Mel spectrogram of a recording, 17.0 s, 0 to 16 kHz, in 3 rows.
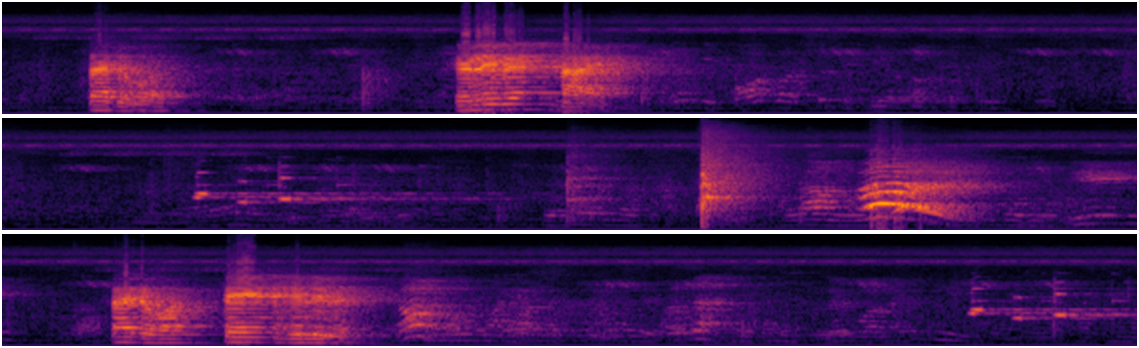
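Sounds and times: high-pitched drone: 0:06.6 - 0:08.2, 0:16.1 - 0:17.0
racket hitting shuttlecock: 0:08.5 - 0:09.7
player shouting: 0:09.6 - 0:10.7.

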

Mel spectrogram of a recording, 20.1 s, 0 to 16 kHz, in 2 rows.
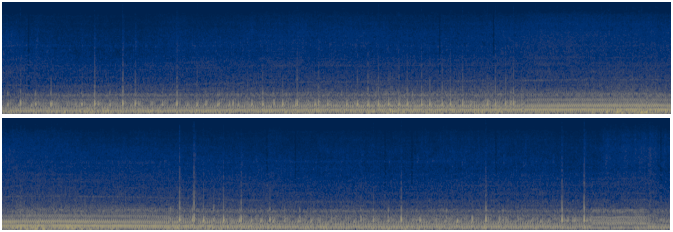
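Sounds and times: motorcycle engine low rumble: 0:00.0 - 0:20.0.

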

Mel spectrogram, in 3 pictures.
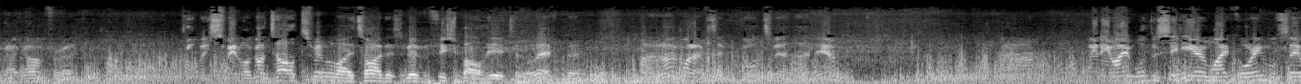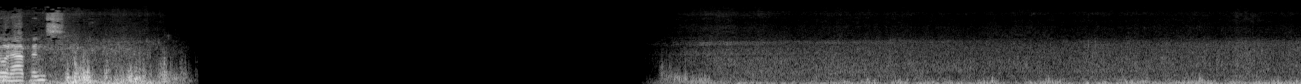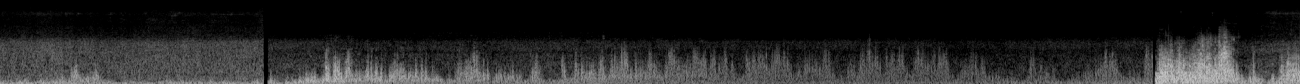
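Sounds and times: surf washing against rocks: 0:00.0 - 0:14.7, 0:19.5 - 0:39.0
wind on microphone: 0:00.0 - 0:15.0, 0:19.5 - 0:39.0.

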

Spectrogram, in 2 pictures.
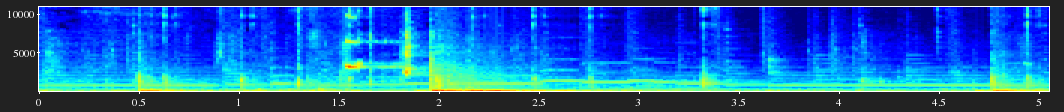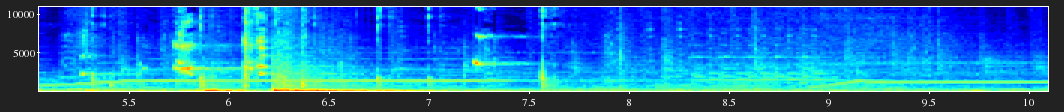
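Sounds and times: background music held notes: 0:00.0 - 0:10.0
table tennis ball clicks: 0:00.5 - 0:03.4, 0:04.8 - 0:07.9.

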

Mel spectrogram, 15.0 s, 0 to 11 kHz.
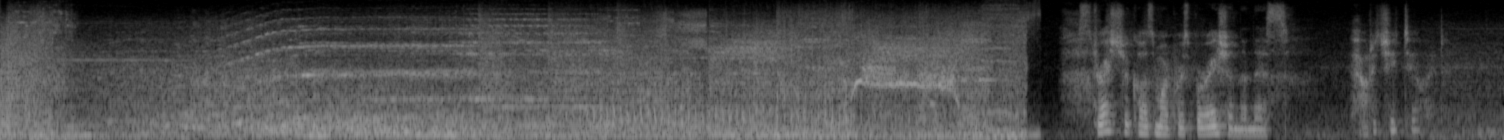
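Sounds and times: dramatic music: 0:00.0 - 0:08.5
helicopter whine: 0:00.0 - 0:10.3.

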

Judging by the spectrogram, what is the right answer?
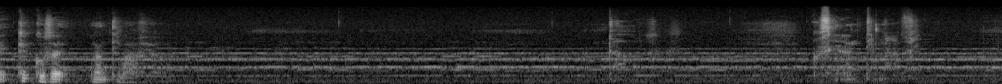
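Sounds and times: steady hum of held tones: 0:00.0 - 0:10.0.

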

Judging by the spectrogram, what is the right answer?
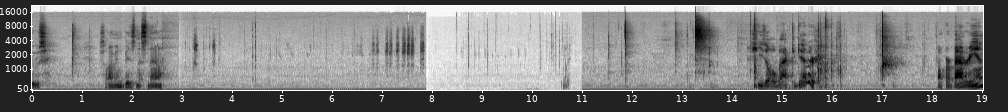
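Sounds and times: steady low hum: 0:00.0 - 0:07.9, 0:10.7 - 0:19.0.

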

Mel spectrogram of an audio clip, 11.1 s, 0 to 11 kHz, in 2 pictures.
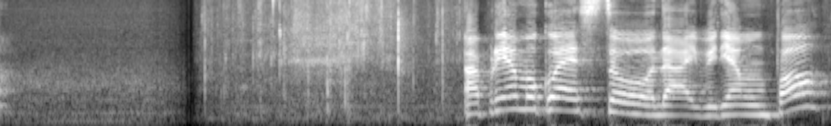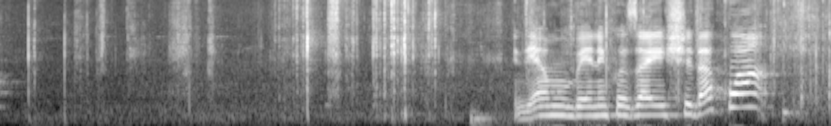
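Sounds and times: paper rustling: 0:01.3 - 0:03.1, 0:05.7 - 0:11.0.

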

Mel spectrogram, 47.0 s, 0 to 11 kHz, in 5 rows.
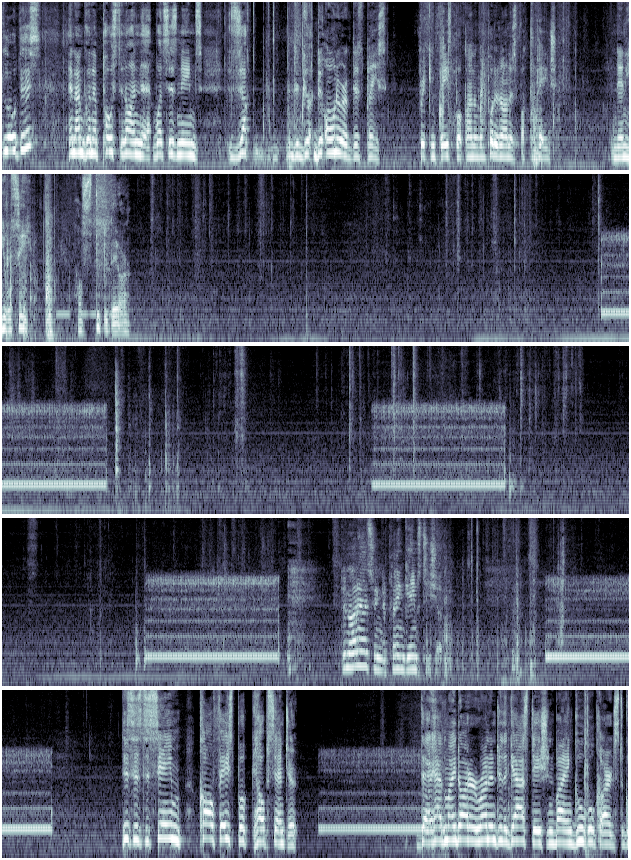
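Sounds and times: telephone ringback tone: 0:18.4 - 0:20.4, 0:24.4 - 0:26.4, 0:30.3 - 0:32.4, 0:36.4 - 0:38.4, 0:42.4 - 0:44.1.

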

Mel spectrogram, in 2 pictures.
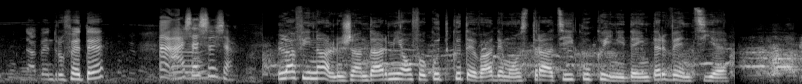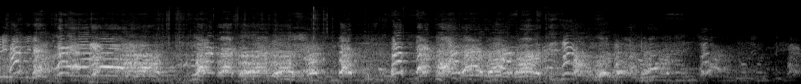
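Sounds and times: dogs barking excitedly: 0:02.6 - 0:16.0.

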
